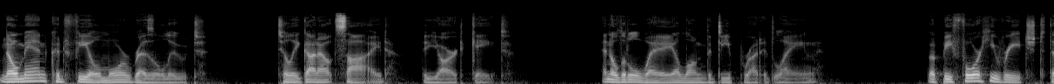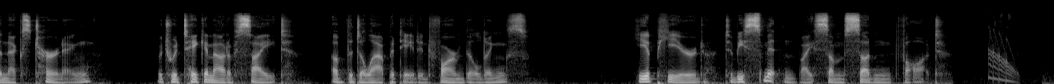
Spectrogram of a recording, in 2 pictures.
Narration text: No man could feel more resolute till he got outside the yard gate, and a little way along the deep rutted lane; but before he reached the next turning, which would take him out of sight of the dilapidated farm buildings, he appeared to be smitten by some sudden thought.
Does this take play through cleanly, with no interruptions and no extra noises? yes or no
no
